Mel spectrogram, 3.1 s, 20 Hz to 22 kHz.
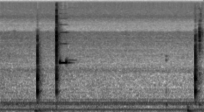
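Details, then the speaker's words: Short sharp keypad beeps and clicks as buttons are pressed on a CADD PCA infusion pump being programmed for morphine, setting cassette residual volume to 170, over quiet room hum. "Donc on sélectionne, on se réfère pareil à la feuille de calcul et on voit que le volume résiduel obtenu dans la cassette est dans ce cas de figure 170. On monte jusqu'à 170."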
